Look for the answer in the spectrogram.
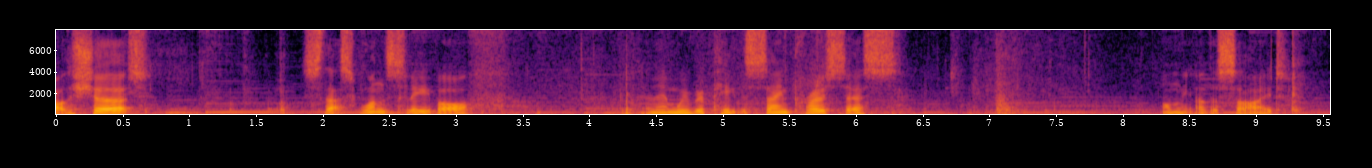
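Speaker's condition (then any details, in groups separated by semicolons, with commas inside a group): No condition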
